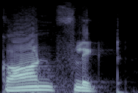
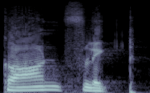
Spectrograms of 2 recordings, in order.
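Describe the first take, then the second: No difference in how they are said.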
